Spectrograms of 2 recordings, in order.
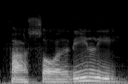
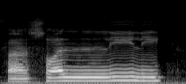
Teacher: Jadi seakan-akan huruf lamnya itu double. Ada lam yang sukun terlebih dahulu, baru lam yang kasrah. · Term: huruf yang bertasydid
